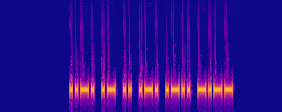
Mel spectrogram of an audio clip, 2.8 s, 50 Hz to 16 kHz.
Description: Morse code, heard as a keyed tone, about 43 wpm, 700 Hz. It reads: FAIRLY
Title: Sentences from Top 1100 Words - New Word Drill Alt - 45wpm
